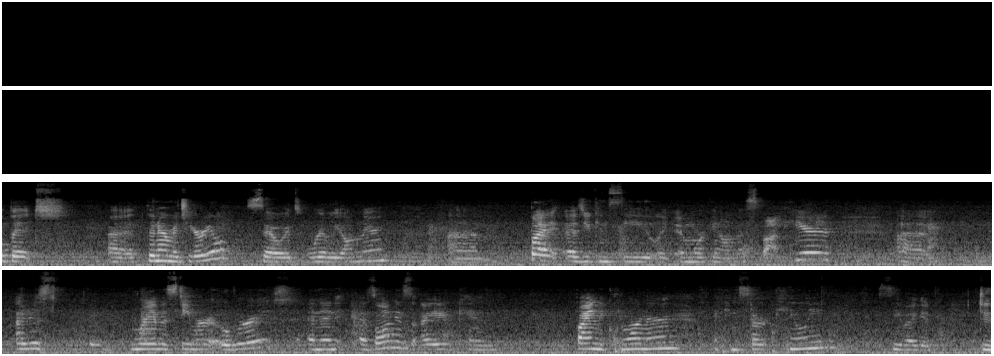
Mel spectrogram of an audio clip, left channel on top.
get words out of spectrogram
bit thinner material, so it's really on there. But as you can see, like I'm working on this spot here. I just ran the steamer over it, and then as long as I can find the corner, I can start peeling. See if I could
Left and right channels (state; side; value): silent; left; digital silence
